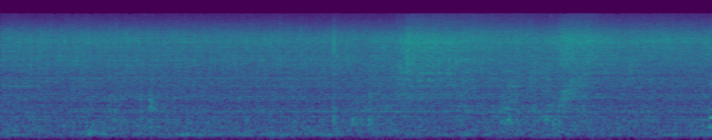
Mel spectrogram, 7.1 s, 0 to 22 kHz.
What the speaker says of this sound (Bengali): এই তো মাছটা আমি 2 মিনিট একটু তেল মরিচের মধ্যে কষিয়ে নিলাম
